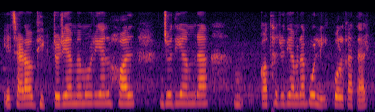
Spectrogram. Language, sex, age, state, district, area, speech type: Bengali, female, 30-45, West Bengal, Purulia, rural, spontaneous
